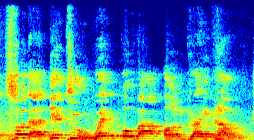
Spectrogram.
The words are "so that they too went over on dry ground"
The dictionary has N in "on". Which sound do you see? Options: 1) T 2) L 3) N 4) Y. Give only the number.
3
